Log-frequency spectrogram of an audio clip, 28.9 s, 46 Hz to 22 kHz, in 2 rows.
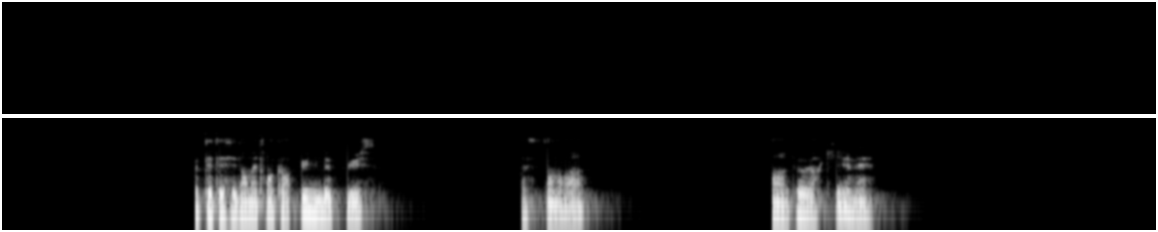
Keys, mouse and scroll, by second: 16.6 alt+click, 18.2-22.6 typing, 22.6 middle click, 26.0 alt+click, 27.0 alt+middle click, 27.3 middle click, 28.5 click.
